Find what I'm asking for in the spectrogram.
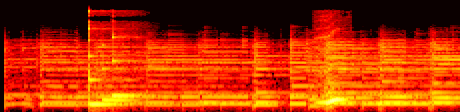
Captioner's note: notification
